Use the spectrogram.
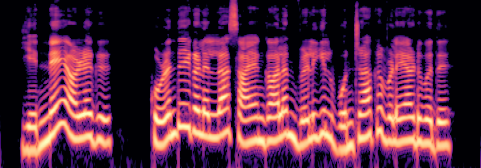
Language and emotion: Tamil, surprised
